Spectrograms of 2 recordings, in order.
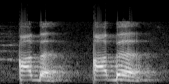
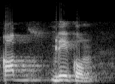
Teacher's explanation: اس کو ایسے نہیں پڑھنا قبلکم، اگر دونوں ہونٹ بند کر دیں گے تو پھر یہ قلقلہ ادا نہیں ہوگا، دونوں ہونٹ آپس میں ٹکرائیں گے، فوراً ٹکرا کے ان کو چھوڑ دینا ہے آپ نے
